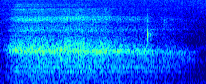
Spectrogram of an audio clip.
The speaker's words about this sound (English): And I really want to start this out with taking a deep breath together. Breathing in through your nose and out through your mouth.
